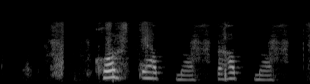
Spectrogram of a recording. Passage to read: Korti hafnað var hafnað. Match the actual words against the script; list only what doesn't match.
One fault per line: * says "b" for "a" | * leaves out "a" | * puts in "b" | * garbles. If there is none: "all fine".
all fine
